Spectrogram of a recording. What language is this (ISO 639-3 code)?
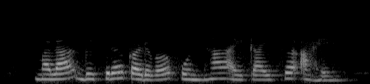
mar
